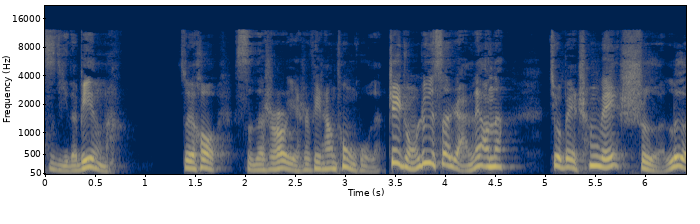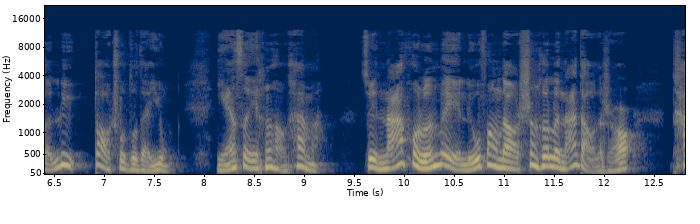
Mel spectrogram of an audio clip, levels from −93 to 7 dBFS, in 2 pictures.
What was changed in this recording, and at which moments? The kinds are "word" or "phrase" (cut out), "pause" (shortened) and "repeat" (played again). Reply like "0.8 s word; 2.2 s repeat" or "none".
3.4 s pause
